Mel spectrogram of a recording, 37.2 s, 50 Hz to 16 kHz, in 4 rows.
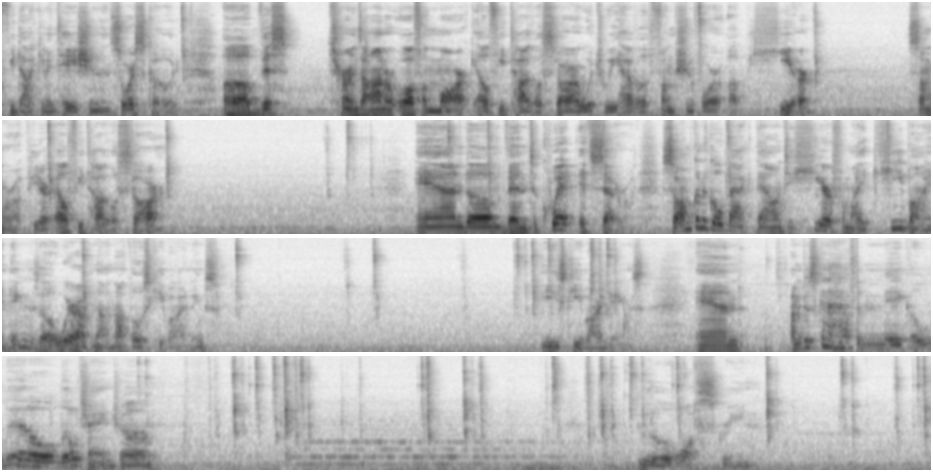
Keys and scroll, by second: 1.8 Down, 7.0-8.2 Up, 9.8-11.0 Up, 11.0 Down, 11.5-12.6 Down, 13.8 Up, 14.2 Down, 15.4 Down, 15.9 Down, 16.2 Down, 16.3 Down, 16.6 Down, 17.1 Down, 17.1 Down, 17.4 Down, 17.5 Down, 18.2 Down, 18.4 Down, 19.4 Up, 19.9 Up, 20.4 Up, 20.6 Up, 21.2 Up, 21.5-22.0 Up, 22.3-23.2 Up, 23.8 Down, 23.9 Down, 24.1 Down, 24.5 Return, 24.7 Up, 30.3 Down, 30.8 ctrl+shift+space, 31.0 ctrl+n, 31.2 ctrl+b, 32.6 ctrl+_, 34.0 Up, 34.3 Right, 35.7 ctrl+k, 36.4 ctrl+y.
